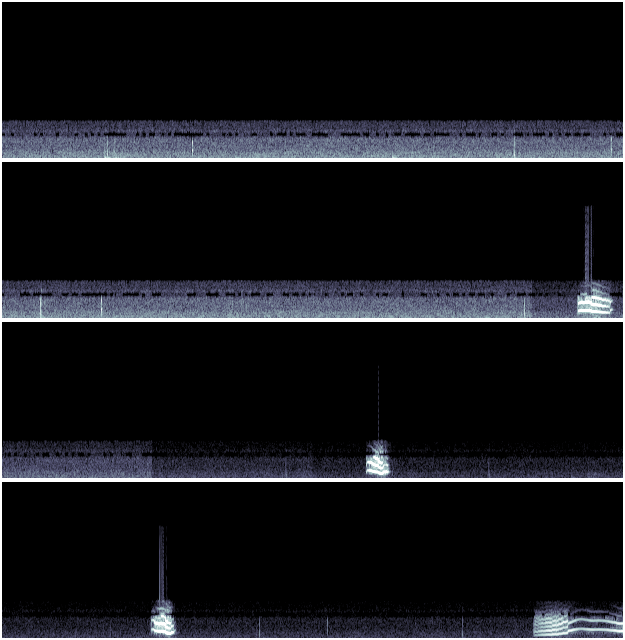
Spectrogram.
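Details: Newborn female dachshund puppy, her mother's first pup: brief high-pitched squeaks every few seconds after a stretch of faint hiss; normal newborn puppy squeaks and cries.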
